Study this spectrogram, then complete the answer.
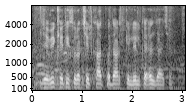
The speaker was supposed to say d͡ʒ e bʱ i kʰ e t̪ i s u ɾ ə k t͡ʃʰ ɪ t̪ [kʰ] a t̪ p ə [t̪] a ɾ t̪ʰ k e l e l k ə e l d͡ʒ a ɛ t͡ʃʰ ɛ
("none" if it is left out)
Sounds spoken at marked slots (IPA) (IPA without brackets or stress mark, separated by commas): kʰ, d̪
